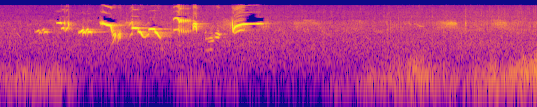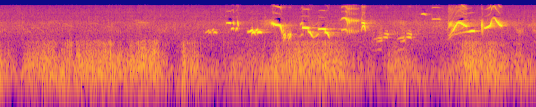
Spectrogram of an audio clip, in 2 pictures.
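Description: Male Siberian rubythroat singing: two short, quick phrases of high, varied whistled and warbled notes, one at the start and one about six seconds in. A low rushing noise runs under the second phrase.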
